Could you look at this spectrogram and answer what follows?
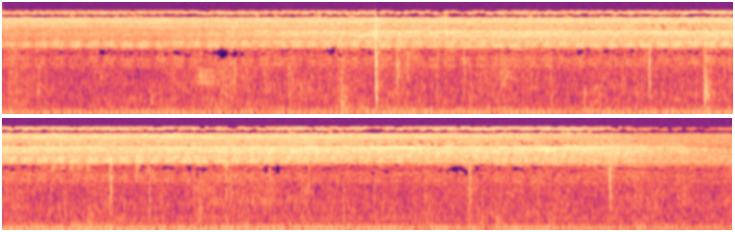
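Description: A steady, high-pitched chorus of insects buzzing in the trees, fading near the end. A few sharp clicks cut through it, the loudest about four seconds in.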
